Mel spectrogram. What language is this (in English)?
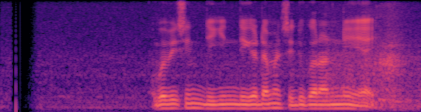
Sinhala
